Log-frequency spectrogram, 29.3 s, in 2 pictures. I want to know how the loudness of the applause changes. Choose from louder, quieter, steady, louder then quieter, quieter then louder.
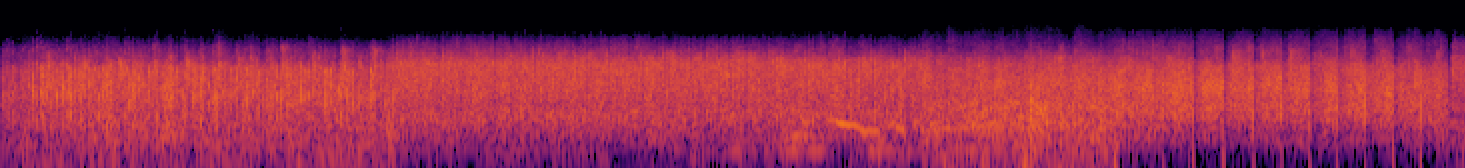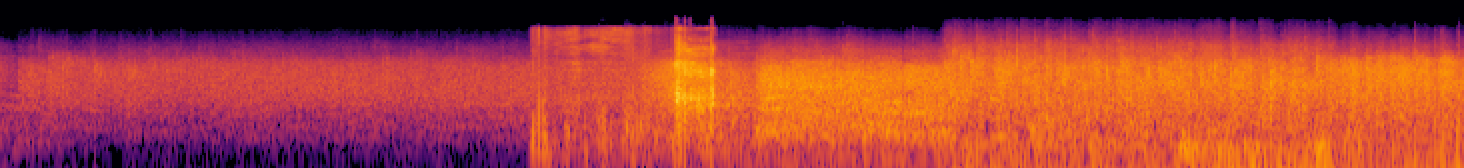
louder.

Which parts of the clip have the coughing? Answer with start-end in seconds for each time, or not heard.
19.9-21.8.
